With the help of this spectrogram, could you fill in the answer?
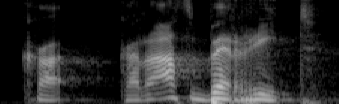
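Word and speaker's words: כרת ברית: Berit, karat berit is how you say it in Hebrew, is to cut a covenant.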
